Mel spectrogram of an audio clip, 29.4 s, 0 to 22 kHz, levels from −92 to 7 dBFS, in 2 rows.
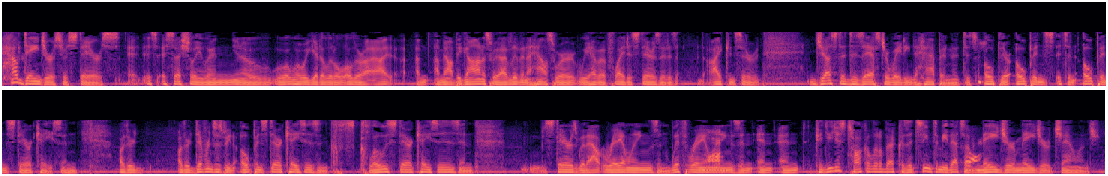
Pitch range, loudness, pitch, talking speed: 90-115 Hz, -23 LUFS, 100 Hz, 185 wpm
